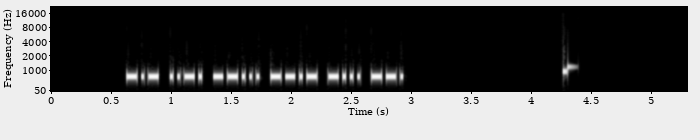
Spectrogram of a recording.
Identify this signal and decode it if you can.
Morse code, heard as a keyed tone, about 40 wpm, 700 Hz. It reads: KF7QBG
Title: USA Call Signs - 6 Characters - 2x Character Spacing - 40wpm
